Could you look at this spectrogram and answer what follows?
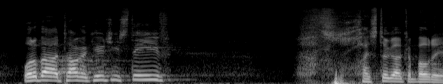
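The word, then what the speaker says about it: Takeuchi: is correct what about takakuchi steve i still got kubota engines wait a minute you just said it properly on video that's not how you say it often you talk about the taco cuccis so all right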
